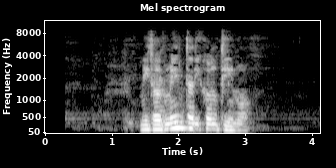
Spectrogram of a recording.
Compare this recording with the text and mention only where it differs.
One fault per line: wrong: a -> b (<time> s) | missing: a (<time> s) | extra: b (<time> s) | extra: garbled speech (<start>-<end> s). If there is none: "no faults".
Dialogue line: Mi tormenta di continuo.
no faults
